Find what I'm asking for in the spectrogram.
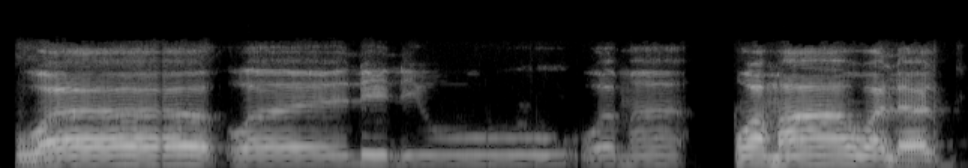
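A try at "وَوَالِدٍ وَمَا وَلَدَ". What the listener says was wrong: হ্যাঁ, প্রথম ওয়াওটা টান হবে না, আর দ্বিতীয় ওয়াওটা টান হবে। ওয়াওয়া, ওয়াওয়ালিদিন ওয়ামা ওয়ালাদ।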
